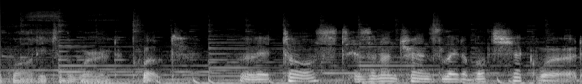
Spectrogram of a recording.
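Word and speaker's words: lítost: to the word quote their toast is an untranslatable Czech word its first syllable which is long and stressed sounds like the wail of an abandoned dog as for the meaning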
